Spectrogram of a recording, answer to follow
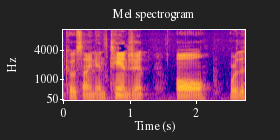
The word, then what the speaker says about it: cosine: It is short for cosine, which is pronounced cosine. And then tan, that's what you do during the summer.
